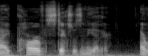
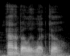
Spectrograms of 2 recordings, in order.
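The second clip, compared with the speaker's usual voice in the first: plain reading voice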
